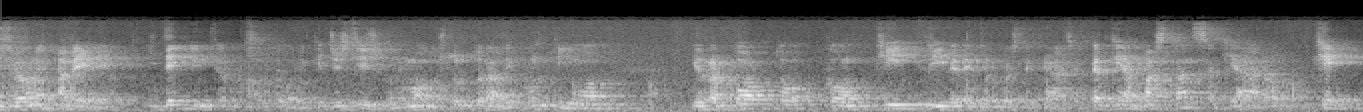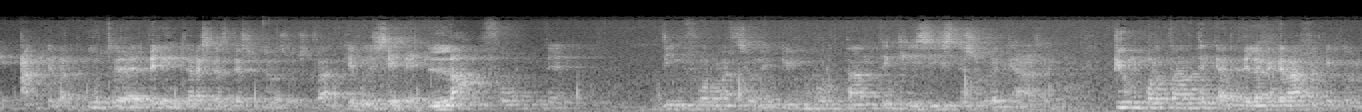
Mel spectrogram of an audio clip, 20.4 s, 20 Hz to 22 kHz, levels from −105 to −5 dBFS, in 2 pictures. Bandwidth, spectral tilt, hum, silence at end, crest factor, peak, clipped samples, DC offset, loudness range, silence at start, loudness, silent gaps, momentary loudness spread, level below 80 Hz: 12 kHz; -4 dB/octave; none; 0 s; 20 dB; -4 dBFS; under 0.1%; under 0.1%; 3 LU; 0 s; -23 LUFS; none; 11 LU; -48 dBFS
